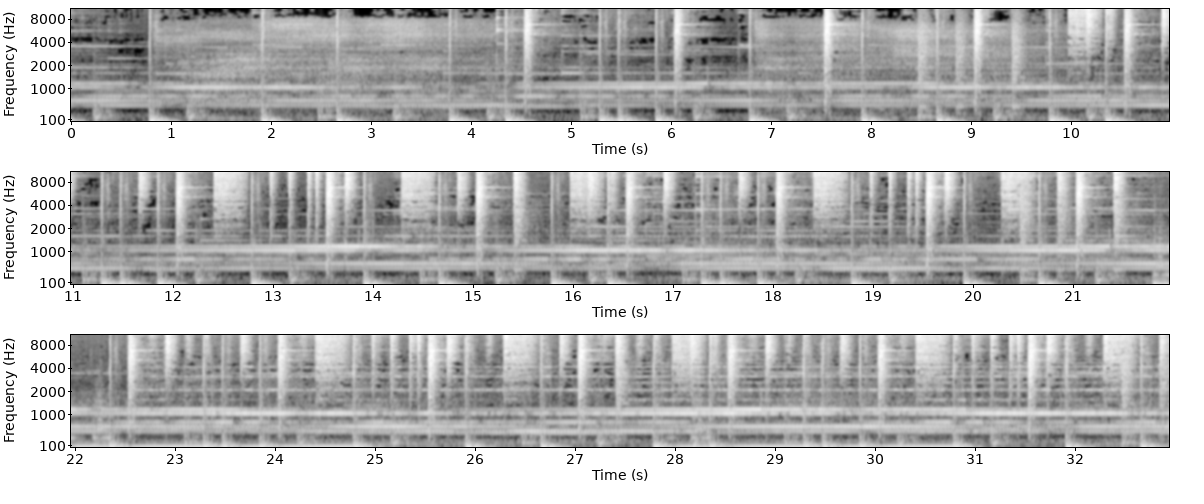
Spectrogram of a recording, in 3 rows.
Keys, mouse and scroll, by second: 0.3 alt+z, 0.6-2.3 middle drag, 2.3 scroll up 1, 2.6 alt+middle click, 3.0 alt+z, 3.3 scroll up 1, 3.6 shift+middle click, 4.4 e, 5.4 middle click, 6.0 alt+z, 6.3-6.7 scroll down 1, 6.7-13.1 middle drag, 8.4 alt+z, 13.1 alt+z, 13.5 middle click, 15.8 alt+middle click, 16.5 click, 17.4 scroll down 3, 17.6 middle click, 17.9 alt+z, 18.1 middle click, 18.4 alt+z, 18.7 middle click, 19.5 click, 20.3 middle click, 20.8 scroll up 1, 21.0-22.7 middle drag, 22.7 s, 23.9 ctrl+b, 27.7 click, 28.0 middle drag, 28.2 scroll up 1, 28.4 ctrl+a, 28.7 drag, 29.0 scroll down 5, 29.1-29.5 middle drag, 29.5 drag, 29.7 scroll down 2, 29.9 middle drag, 30.1-31.0 ctrl+scroll up 7, 30.2 ctrl+s, 30.7 Tab, 30.7 middle click, 31.0 middle click, 31.4 click, 31.6 shift+middle click, 32.4 scroll up 2, 32.7-32.9 middle drag.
